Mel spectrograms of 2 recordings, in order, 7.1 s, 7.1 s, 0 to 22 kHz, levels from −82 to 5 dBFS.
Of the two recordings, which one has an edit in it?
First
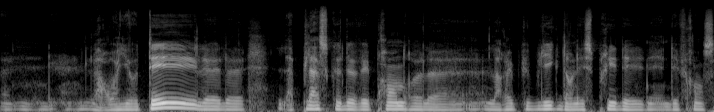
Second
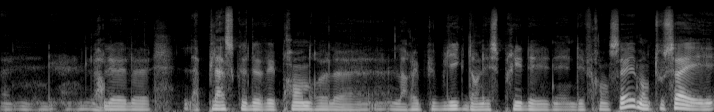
second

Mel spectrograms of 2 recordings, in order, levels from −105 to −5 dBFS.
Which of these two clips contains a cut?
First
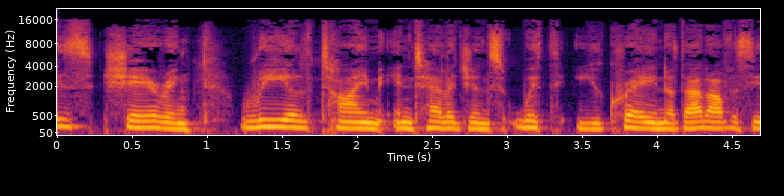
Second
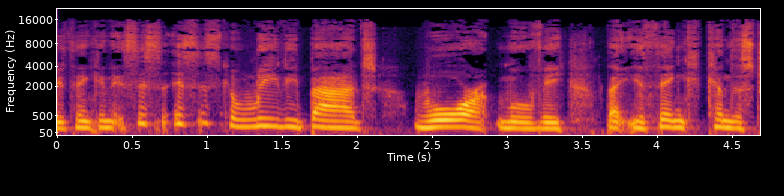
second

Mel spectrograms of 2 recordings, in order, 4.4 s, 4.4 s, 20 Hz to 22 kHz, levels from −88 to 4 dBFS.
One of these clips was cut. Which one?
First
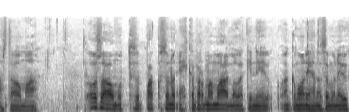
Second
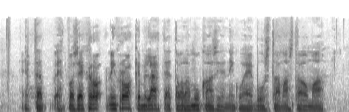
first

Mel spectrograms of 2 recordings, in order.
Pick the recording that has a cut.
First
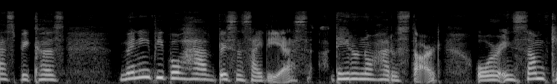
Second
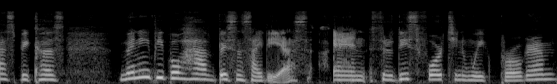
second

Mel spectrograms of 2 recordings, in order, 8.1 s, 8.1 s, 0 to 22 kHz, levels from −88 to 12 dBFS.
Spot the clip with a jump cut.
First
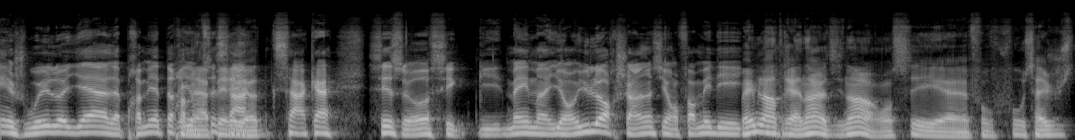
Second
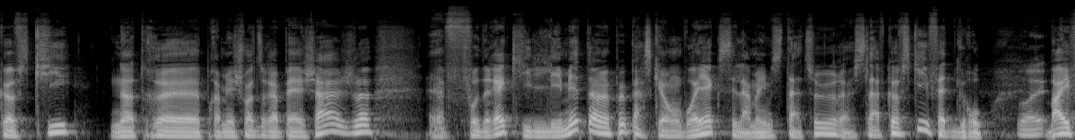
first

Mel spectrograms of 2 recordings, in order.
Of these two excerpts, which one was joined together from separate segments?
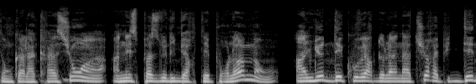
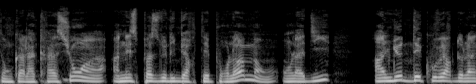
first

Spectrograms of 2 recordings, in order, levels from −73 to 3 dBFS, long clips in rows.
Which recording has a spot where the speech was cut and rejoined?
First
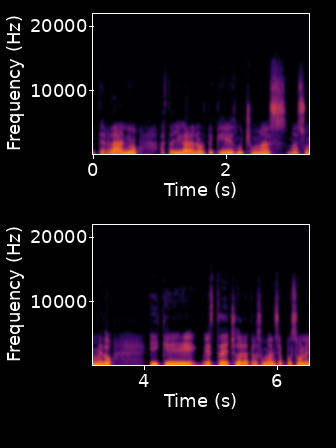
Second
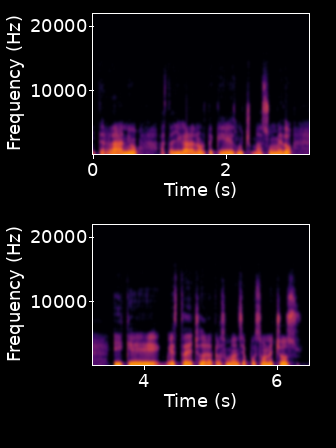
second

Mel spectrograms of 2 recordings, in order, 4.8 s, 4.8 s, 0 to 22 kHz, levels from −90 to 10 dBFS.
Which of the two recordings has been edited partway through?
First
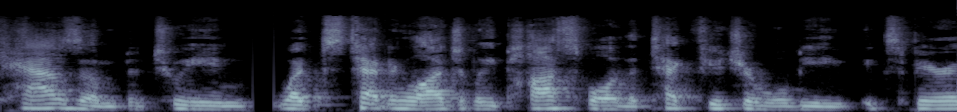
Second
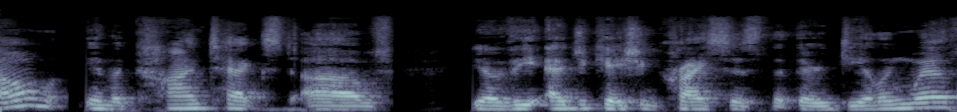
first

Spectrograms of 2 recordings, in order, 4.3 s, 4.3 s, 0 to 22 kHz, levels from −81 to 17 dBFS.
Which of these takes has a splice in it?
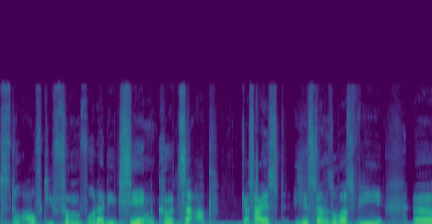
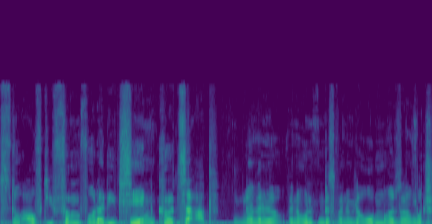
second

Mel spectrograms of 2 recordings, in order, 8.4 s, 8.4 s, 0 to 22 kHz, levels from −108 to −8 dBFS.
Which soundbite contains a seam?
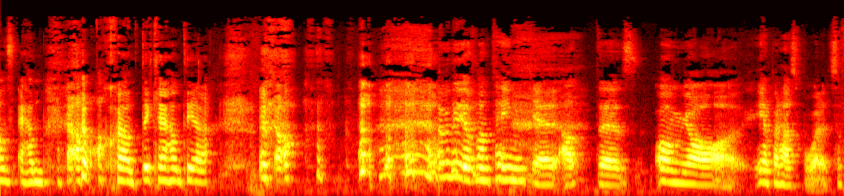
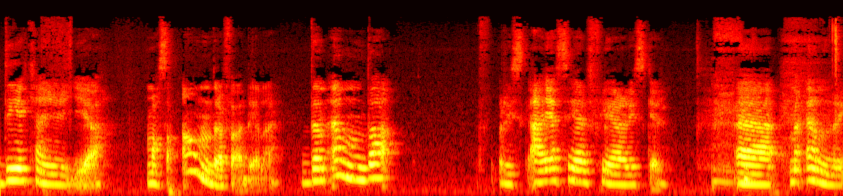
second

